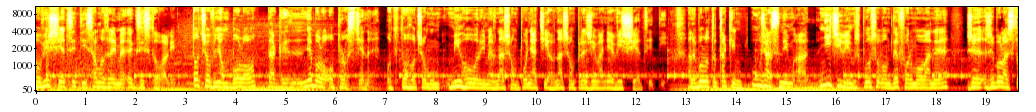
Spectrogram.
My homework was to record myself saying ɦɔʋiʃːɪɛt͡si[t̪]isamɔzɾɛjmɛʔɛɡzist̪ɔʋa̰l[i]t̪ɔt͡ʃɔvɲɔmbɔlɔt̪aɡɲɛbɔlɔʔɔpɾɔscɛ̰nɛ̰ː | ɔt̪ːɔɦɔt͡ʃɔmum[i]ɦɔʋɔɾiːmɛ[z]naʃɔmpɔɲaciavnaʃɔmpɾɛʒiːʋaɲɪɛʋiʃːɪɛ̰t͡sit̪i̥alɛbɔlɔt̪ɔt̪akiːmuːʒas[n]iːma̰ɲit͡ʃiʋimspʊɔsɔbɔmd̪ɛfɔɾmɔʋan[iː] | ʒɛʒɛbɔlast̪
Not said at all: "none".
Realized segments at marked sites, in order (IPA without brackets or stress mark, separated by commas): t̪, i, i, v, n, ɛː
